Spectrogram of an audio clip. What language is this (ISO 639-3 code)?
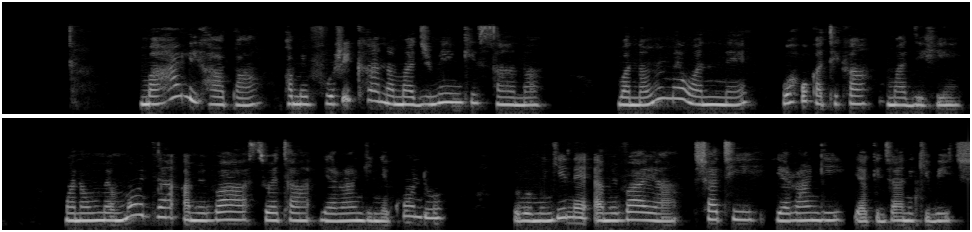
swa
